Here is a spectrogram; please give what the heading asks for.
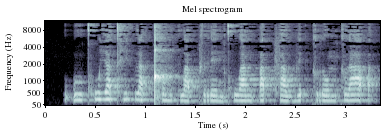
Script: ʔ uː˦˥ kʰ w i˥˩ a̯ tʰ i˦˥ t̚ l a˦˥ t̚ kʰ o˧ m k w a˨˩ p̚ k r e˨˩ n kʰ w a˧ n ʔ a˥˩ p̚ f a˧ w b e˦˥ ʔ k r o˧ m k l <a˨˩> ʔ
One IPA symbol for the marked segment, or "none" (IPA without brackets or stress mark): a˥˩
